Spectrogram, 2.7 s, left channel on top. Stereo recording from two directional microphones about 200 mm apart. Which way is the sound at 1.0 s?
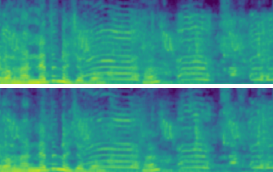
40° left (ahead or behind).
